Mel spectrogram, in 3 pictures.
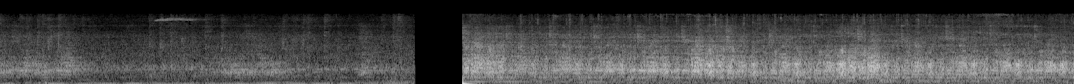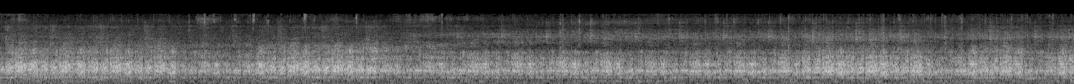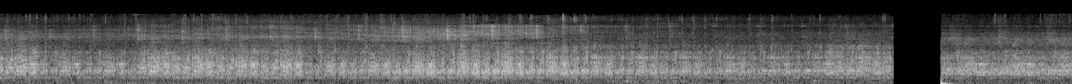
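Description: HO scale model trains running on the layout: the locomotive's motor and gears whir, and the wheels roll with fine, rapid clicking on the track. About four seconds in there is a brief break, after which it is louder, as the Daylight steam locomotive model passes close by.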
